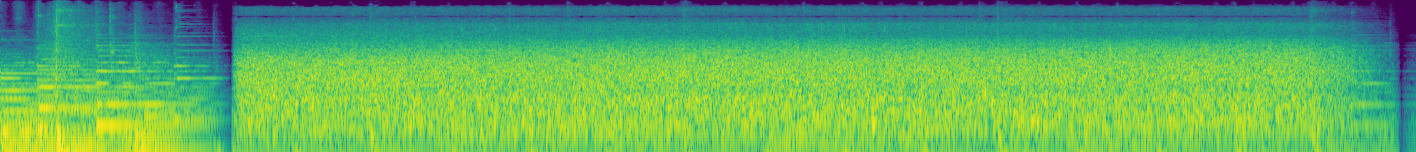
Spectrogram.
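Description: Background music for the first couple of seconds, then a sudden cut to the steady rushing of a small creek tumbling over rocks.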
